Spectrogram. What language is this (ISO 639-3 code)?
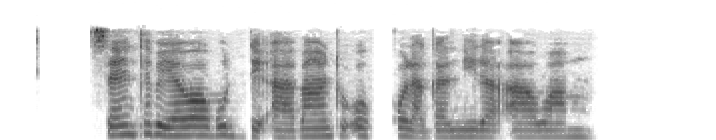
lug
